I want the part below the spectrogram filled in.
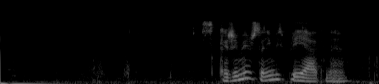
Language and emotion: Russian, positive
